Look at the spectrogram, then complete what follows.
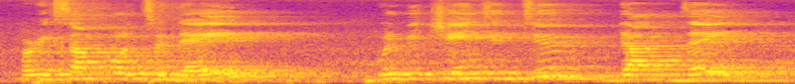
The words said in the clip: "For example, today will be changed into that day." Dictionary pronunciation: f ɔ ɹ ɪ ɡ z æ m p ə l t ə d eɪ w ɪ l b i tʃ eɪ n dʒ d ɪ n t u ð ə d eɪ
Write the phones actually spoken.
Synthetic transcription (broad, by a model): f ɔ ɹ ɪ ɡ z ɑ m p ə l t ə d eɪ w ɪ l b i tʃ eɪ n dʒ ɪ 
